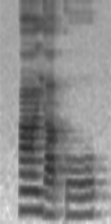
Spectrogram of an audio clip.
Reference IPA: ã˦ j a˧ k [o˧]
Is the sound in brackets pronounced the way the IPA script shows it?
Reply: yes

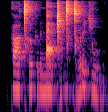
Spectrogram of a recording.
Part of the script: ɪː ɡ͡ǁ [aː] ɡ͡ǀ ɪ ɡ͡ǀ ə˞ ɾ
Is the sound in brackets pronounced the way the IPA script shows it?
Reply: no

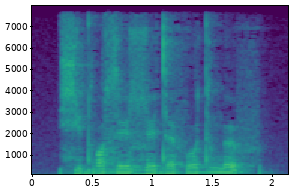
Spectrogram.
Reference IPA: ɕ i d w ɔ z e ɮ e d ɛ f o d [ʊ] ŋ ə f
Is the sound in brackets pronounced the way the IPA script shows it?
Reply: yes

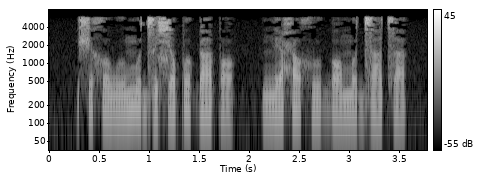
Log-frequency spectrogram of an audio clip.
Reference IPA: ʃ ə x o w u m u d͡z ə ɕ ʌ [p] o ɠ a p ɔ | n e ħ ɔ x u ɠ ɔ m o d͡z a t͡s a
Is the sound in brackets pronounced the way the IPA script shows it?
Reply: yes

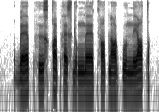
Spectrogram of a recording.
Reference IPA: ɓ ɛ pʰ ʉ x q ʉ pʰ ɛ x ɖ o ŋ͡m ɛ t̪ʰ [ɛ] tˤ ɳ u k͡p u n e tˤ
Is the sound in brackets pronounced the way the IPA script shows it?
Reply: no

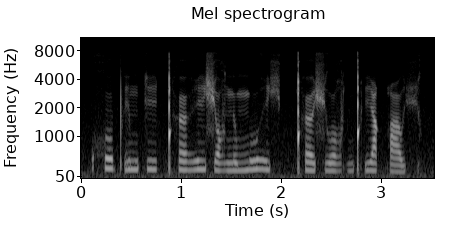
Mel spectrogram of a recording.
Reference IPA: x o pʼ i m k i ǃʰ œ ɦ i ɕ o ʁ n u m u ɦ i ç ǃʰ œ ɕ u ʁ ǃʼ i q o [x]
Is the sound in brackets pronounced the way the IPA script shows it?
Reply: no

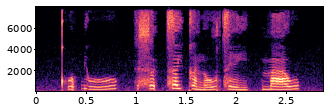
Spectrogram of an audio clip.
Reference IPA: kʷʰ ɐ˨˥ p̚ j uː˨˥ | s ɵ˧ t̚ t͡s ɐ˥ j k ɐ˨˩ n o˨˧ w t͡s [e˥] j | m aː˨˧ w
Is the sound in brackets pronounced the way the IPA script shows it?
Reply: no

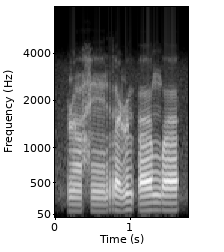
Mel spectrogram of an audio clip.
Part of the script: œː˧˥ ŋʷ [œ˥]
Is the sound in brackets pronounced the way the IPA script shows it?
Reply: yes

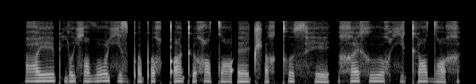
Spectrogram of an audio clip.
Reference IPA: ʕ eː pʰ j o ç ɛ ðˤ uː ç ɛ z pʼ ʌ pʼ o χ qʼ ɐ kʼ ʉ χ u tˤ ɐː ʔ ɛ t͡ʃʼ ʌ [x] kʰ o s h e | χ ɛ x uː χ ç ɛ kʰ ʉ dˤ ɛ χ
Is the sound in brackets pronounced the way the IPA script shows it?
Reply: no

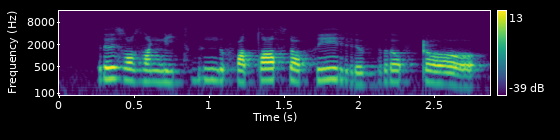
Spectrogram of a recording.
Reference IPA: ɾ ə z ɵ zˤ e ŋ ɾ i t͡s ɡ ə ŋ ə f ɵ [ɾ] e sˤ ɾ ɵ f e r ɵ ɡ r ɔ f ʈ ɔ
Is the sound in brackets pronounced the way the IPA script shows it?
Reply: no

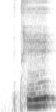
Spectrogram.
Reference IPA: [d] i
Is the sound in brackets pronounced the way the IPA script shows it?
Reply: no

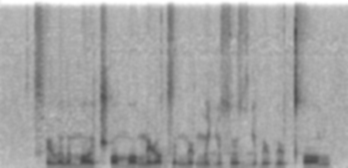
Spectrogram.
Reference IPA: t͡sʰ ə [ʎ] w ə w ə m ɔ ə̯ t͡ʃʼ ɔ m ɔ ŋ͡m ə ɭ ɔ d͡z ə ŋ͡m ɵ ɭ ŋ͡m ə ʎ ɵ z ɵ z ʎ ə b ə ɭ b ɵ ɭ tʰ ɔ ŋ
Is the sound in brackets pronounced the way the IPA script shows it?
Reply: no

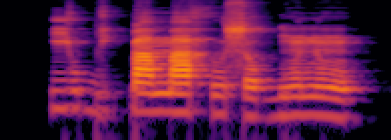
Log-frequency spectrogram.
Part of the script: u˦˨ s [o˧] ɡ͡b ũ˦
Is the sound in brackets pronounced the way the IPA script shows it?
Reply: yes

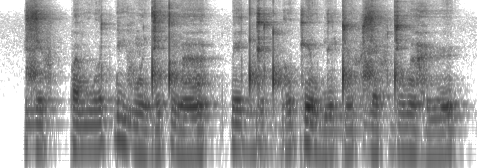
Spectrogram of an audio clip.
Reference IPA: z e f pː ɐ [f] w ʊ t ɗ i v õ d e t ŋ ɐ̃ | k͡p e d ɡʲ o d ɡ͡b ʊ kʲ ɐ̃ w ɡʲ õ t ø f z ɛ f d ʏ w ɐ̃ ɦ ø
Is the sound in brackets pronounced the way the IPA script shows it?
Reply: no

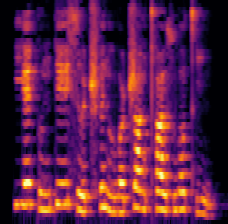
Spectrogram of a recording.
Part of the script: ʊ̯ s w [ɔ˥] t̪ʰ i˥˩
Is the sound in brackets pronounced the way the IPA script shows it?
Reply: yes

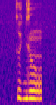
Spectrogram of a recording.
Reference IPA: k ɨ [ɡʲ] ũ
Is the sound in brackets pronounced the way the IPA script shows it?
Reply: yes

